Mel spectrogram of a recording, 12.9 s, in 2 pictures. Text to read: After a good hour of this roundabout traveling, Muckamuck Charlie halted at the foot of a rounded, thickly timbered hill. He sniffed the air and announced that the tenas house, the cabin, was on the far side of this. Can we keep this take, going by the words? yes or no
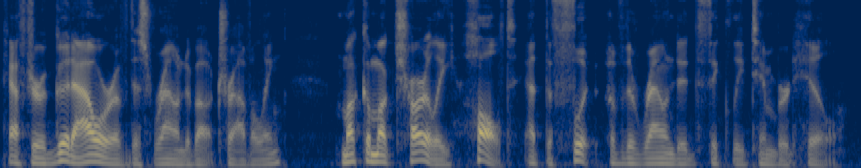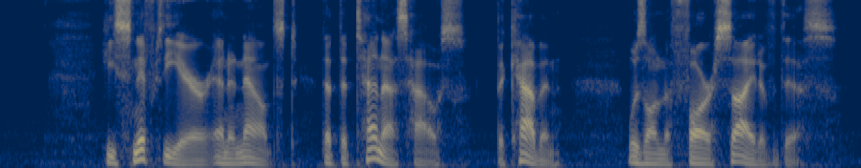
no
